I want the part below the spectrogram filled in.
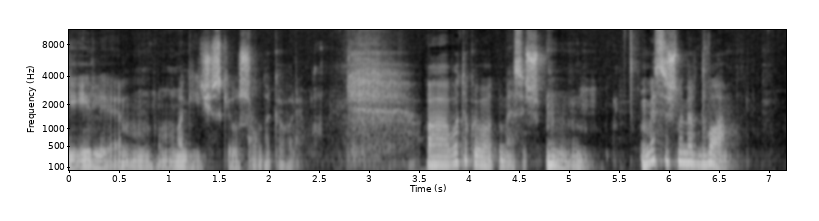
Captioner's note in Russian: тяжело вздыхает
